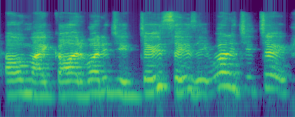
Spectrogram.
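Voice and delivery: mock horror at herself, pitch up; self-mocking dismay. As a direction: scold yourself in mock disbelief. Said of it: "it's like".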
